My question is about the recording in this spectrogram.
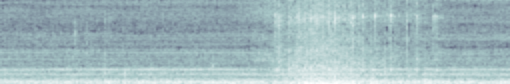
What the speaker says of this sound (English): Switch on your machine nicely. So start sewing gently, and this is for your reverse stitch.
